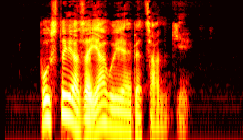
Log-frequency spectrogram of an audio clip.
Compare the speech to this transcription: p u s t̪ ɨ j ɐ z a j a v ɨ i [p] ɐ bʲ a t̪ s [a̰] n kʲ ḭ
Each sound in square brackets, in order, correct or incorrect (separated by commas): incorrect, correct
